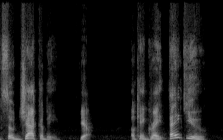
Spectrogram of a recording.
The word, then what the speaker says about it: Jacobi: I, Claudius on Blu-ray, starring, I'm positive I'm pronouncing this wrong. Is it Derek Jacobi or Derek Jacobi? I will be corrected. I think it's Jacobi. I'm pretty sure it's Jacobi.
